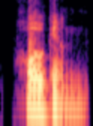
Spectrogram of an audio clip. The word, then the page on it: hogan: American English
